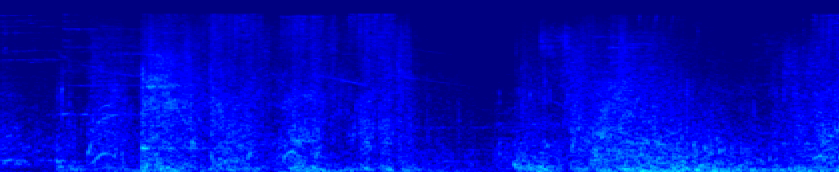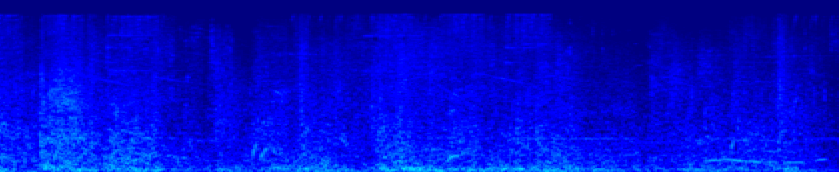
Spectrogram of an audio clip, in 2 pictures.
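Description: Game spells and weapon hits crackle and clash in quick bursts.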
